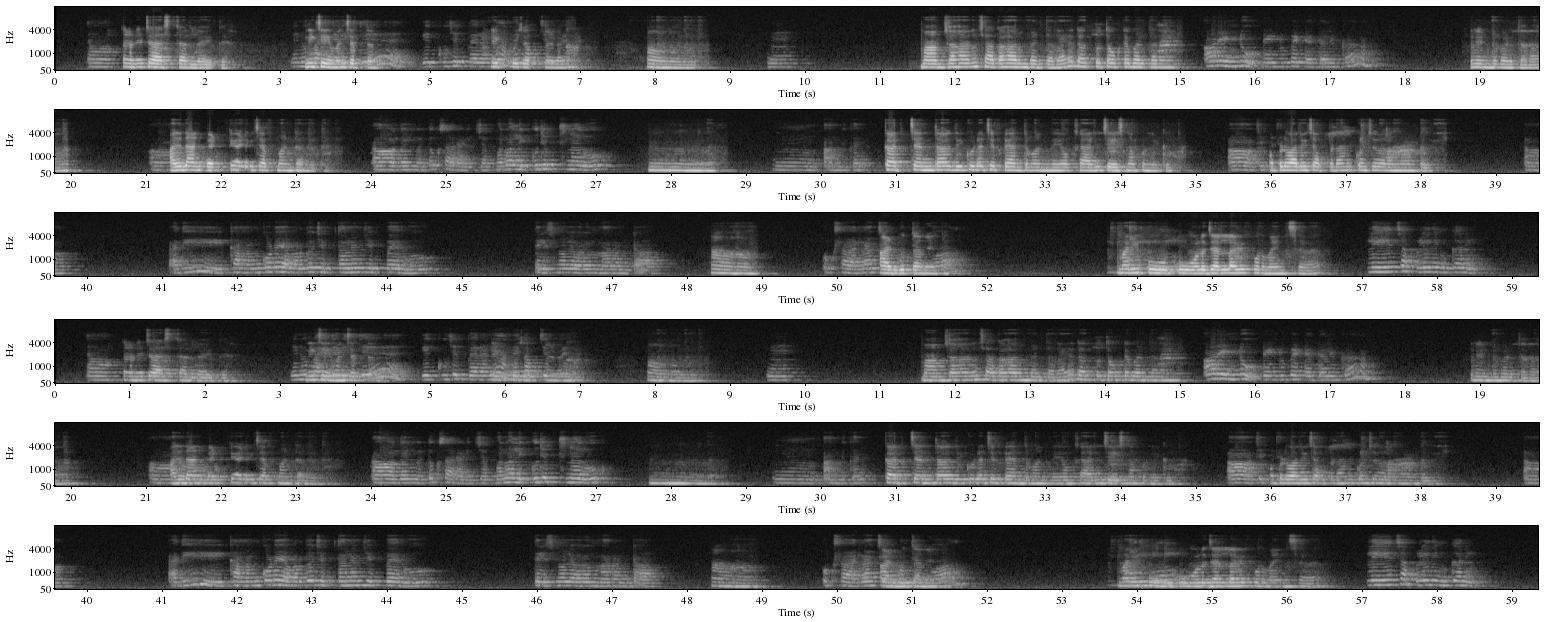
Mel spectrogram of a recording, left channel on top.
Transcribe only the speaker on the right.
ఆ
నేను
బయట
అడిగితే
ఎక్కువ చెప్పారని
అన్నయ్య
కప్ప చెప్పాను
మ్
ఆ రెండు రెండు పెట్టేద్దాం ఇంకా
ఆ
అవును
ఆ దాన్ని బట్టి ఒకసారి అడిగి చెప్పమని వాళ్ళు ఎక్కువ చెప్తున్నారు
హామ్ అందుకు
ఆ చెప్తాను
చెప్తాను
ఆ అది కన్నం కూడా ఎవరిదో చెప్తానని చెప్పారు తెలిసిన వాళ్ళు ఎవరో ఉన్నారంట
ఒకసారి నాకు చేయమని
చెప్పవా
అదినిని
ఏది చెప్పలేదు ఇంకాని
